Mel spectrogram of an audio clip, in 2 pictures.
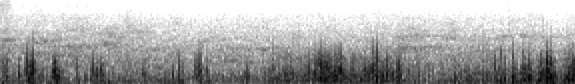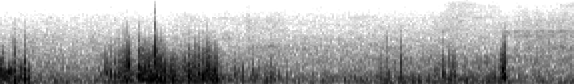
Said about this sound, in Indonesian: Anginnya keras banget.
